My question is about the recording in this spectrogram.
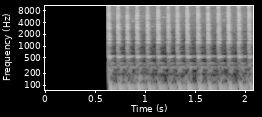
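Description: Woodpecker drumming sound effect on a timber-look aluminium door: a rapid, evenly spaced roll of knocks, more than a dozen a second, with a steady ringing tone under it, starting about half a second in after silence.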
